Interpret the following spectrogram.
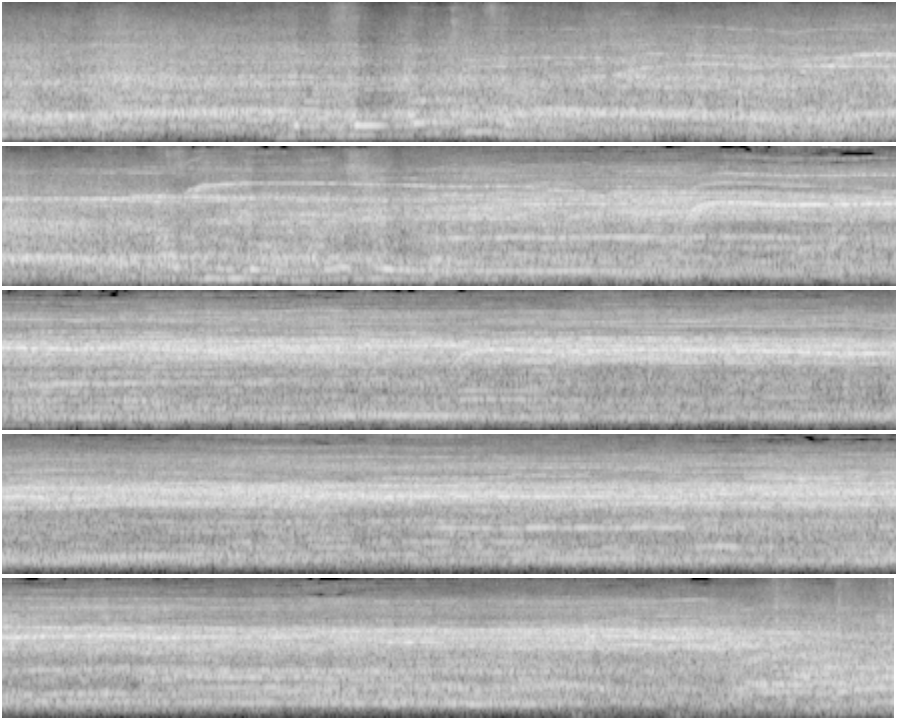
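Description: Football crowd chanting and singing together, many voices at once, holding a steady level.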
